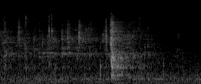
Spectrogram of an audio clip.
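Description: Liquor poured from a bottle over ice cubes in a small glass: a faint trickle with light clicks of ice, and one sharper clink about a second in.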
